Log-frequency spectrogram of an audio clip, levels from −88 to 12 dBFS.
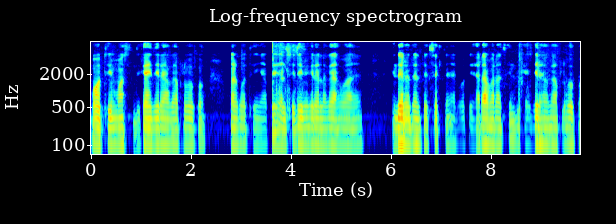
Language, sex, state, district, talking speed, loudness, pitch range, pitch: Hindi, male, Chhattisgarh, Raigarh, 230 wpm, -25 LUFS, 100-105 Hz, 105 Hz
